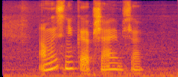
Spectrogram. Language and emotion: Russian, neutral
